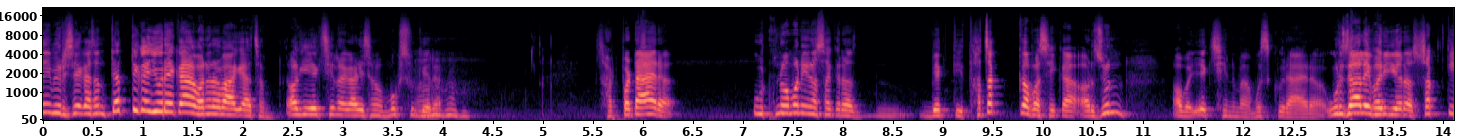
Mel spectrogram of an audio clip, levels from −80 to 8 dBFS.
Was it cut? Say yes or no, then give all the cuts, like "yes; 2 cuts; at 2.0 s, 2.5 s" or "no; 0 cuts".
yes; 1 cut; at 2.3 s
